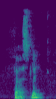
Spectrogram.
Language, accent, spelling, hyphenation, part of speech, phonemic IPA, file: English, Southern England, firstly, first‧ly, adverb, /ˈfɜɹstli/, LL-Q1860 (eng)-firstly.wav
- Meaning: In the first place; before anything else; first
